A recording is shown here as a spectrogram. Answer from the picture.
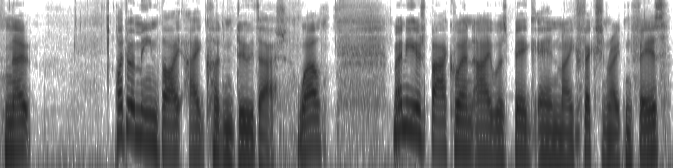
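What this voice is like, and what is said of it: Slightly out of breath. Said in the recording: “I'm sounding a little bit out of breath as I'm walking around the field”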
